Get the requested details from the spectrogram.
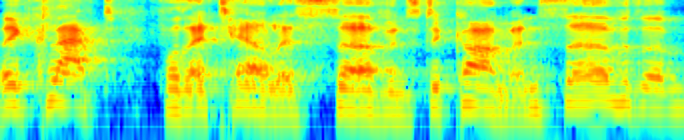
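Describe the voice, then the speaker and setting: Using a put-on character voice, a man swings his pitch very widely. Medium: read story. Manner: solemn, grudging storyteller.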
